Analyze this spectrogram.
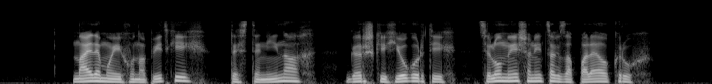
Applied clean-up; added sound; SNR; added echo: none; none; none; none.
